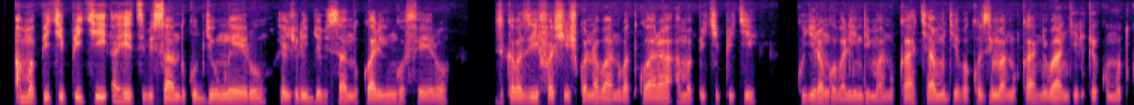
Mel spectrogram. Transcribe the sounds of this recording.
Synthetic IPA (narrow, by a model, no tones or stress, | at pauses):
a̰mapicipiciʔaje̞t͡siβisaːndukubjɟuːmŋe̞ːɾuhe̞ːʒuɾuibjoβisaːndukuaɾiwiŋɡo̞fe̞ɾo̞ | zikaβazifaʃiːʃkwanaβaːn̥huβatwaːɾaʔːmapicipici | kuɟiɾaŋɡoβaɾiːndimanukacaːmuɟihe̞βako̞zimanukaniβaːɲɟiɾike̞kumutwe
